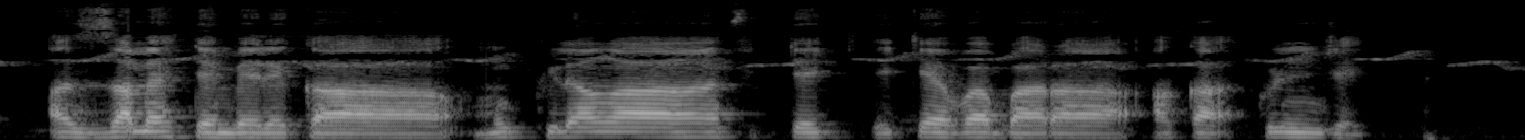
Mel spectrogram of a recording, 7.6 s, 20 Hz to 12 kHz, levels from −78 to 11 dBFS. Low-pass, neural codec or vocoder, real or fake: 10.8 kHz; none; real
